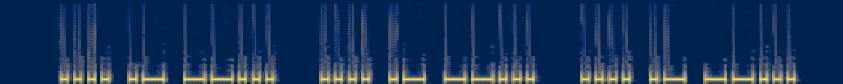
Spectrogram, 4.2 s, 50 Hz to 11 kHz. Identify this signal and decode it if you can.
Morse code, heard as a keyed tone, about 34 wpm, 700 Hz. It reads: HA7 HA7 HA7
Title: Callsign Prefixes for Top 25 DXCC - Repeated 3x - 35wpm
